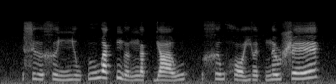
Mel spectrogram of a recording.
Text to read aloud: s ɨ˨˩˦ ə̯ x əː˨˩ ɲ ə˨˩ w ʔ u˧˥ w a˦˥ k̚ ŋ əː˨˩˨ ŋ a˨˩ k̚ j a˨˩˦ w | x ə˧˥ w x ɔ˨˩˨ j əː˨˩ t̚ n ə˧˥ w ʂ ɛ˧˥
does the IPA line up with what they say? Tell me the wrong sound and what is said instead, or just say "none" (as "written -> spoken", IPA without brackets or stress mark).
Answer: none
